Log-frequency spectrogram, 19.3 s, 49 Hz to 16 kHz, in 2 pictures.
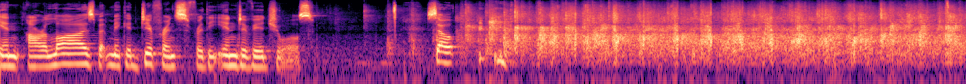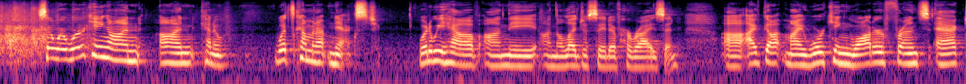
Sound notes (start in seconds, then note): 8.3 applause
